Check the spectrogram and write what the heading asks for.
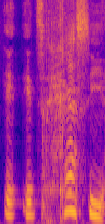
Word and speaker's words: chesed: Now, I'm told that if you're not spitting on somebody or something when you say this word, you're pronouncing it wrong, because it's chesed, chesed, chesed.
